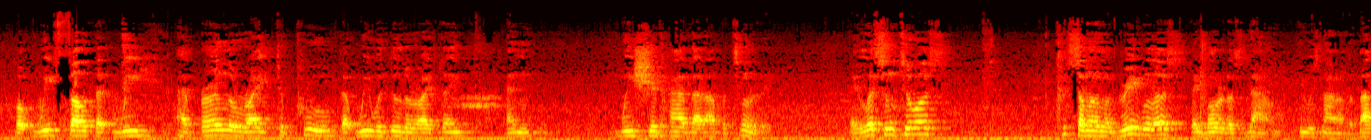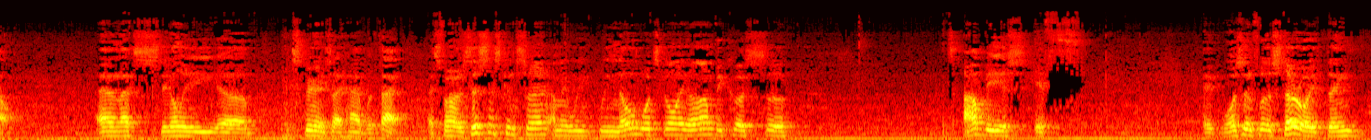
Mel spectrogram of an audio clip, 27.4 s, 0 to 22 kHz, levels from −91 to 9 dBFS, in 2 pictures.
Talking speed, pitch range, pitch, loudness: 175 wpm, 110-145 Hz, 130 Hz, -19 LUFS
